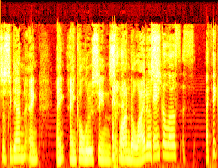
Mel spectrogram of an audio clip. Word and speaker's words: ankylosing spondylitis: It says here, Mars suffers from, how do you pronounce this again? Ankylosing spondylitis? I think it's ankylosing spondylitis.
